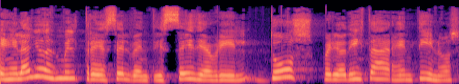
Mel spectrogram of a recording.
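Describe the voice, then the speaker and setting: Against a quiet backdrop, the pitch rises and falls in an ordinary way. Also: woman. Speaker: sermon interpreter. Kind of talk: sermon. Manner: consecutive interpreter, echoing each English sentence in Spanish; formal, measured, solemn. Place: studio. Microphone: handheld.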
